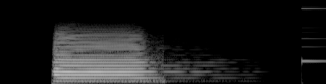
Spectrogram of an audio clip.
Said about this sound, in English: Ugh, where is that beeping coming from? Okay, I'm so relieved to hear that it's not just in my head. I really wasn't sure.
